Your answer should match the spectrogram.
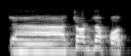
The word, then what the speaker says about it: চর্যাপদ: তারপরে চর্যাপদ, এটা কেউ পারছো? এটা পারবা? হ্যাঁ, চর্যাপদ। এই তো শব্দটা হচ্ছে চর্যা। এইটাকে অনেকে কঠিন সহজ মানে মনে করে চর্যাপদ, যেটা লেখা চর্যা লেখা, কিন্তু শব্দটা হবে চোর যা পদ।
